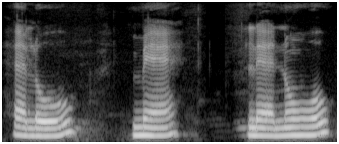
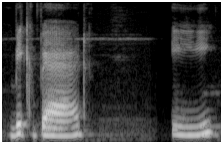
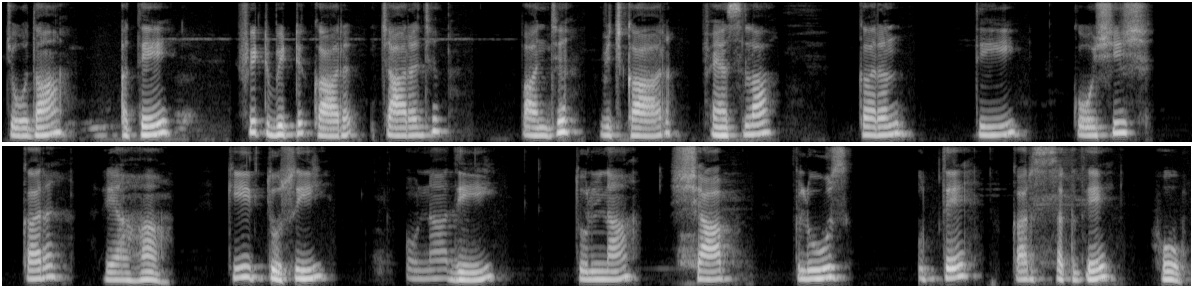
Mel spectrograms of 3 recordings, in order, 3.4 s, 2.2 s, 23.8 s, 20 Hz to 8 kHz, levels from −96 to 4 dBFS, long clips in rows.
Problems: none marked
